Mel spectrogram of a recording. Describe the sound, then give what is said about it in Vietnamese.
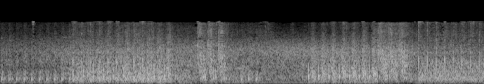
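Rapid bursts of machine-gun fire near a canal at Cầu Muống form a loud, dense, continuous rattle lasting the whole stretch, with only slight dips between volleys and no voices. “Thêm mấy loạt súng nổ khang ở phía kinh cầu muốn rồi tất cả đều im bặt.”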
